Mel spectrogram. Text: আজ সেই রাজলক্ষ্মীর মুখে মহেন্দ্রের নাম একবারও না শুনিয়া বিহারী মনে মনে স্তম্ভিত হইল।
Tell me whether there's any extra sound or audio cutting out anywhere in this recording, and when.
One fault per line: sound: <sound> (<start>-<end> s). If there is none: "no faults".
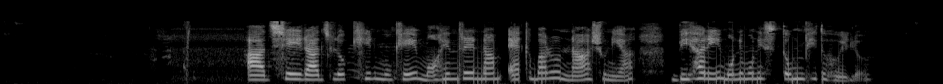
sound: chirp (1.8-2.0 s)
